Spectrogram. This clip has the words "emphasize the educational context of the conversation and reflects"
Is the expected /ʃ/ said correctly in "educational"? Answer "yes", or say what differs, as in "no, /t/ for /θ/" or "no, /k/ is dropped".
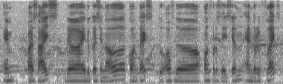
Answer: no, /s/ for /ʃ/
